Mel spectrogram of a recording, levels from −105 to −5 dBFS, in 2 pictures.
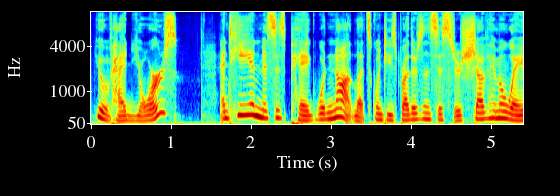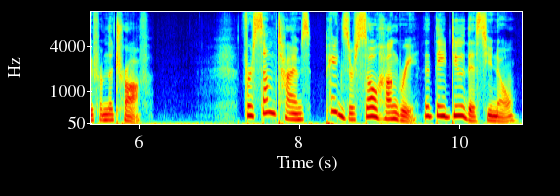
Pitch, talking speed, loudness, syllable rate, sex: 200 Hz, 190 wpm, -17 LUFS, 5.0 syllables/s, female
